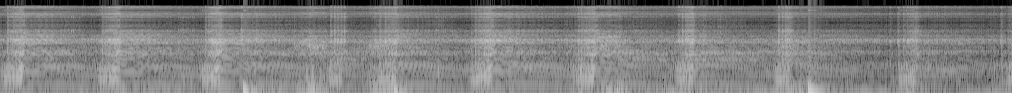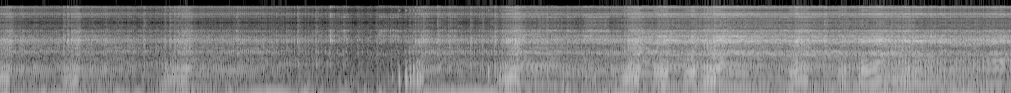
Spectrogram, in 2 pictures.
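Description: A dirt bike engine revs up and down close by, over and over.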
